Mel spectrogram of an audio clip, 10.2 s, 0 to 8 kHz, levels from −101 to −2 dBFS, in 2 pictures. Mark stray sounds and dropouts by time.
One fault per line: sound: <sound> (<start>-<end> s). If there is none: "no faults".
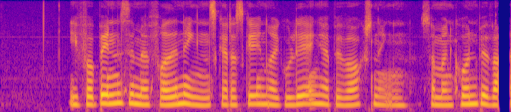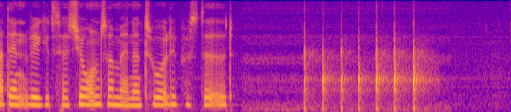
sound: dropout (5.0-5.1 s)
sound: thud (8.1-9.5 s)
